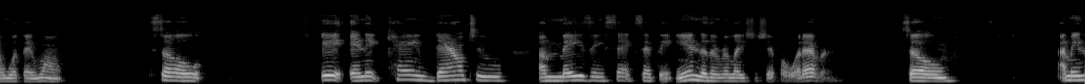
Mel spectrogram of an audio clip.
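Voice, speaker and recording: A woman giving her candid opinion in a casual group chat, in an emphatic way. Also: lowish voice.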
